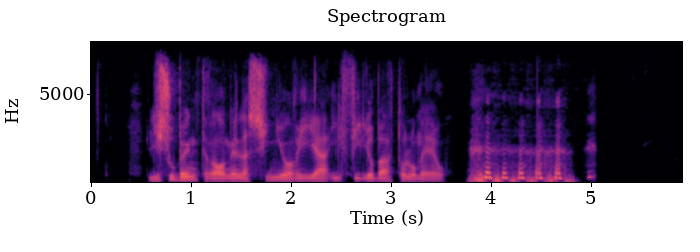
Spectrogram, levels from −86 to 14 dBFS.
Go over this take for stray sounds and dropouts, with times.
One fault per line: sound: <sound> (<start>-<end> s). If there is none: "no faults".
sound: laugh (3.8-5.1 s)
